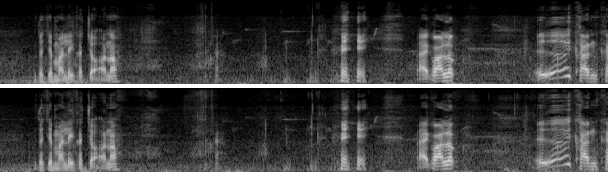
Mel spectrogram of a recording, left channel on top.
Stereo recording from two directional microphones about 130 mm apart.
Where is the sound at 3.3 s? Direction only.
45° left (ahead or behind).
